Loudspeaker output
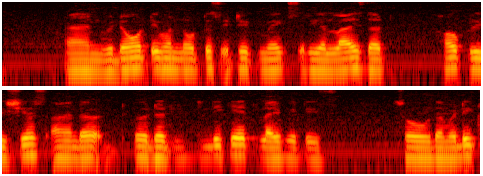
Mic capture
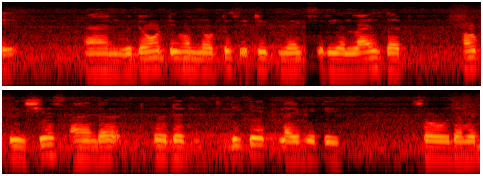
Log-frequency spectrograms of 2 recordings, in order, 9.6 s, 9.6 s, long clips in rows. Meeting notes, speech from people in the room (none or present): none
